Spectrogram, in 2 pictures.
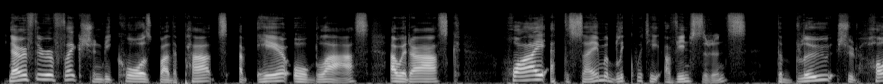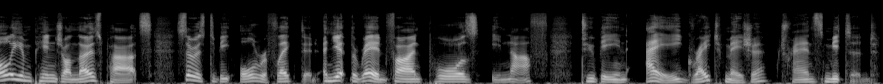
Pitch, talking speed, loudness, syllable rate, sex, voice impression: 135 Hz, 175 wpm, -20 LUFS, 4.7 syllables/s, male, very masculine, slightly adult-like, slightly middle-aged, slightly thick, slightly tensed, slightly weak, bright, soft, clear, very fluent, slightly cool, intellectual, refreshing, very sincere, calm, slightly friendly, slightly reassuring, very unique, slightly elegant, slightly wild, slightly sweet, slightly lively, kind, slightly modest, slightly light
